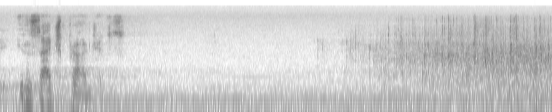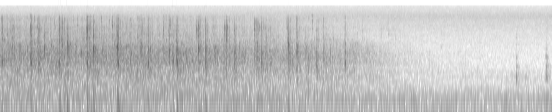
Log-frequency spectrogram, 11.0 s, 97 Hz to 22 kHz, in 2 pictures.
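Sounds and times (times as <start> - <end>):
audience applauding: 3.2 - 9.9.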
